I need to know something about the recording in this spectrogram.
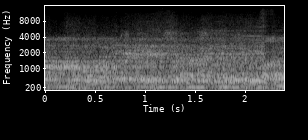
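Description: Indistinct talk of several people mixing in a large, echoing hall, with no single clear voice.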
